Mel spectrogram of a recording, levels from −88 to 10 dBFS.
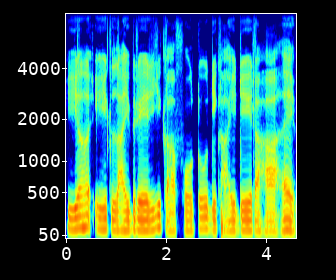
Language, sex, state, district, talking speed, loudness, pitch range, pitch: Hindi, male, Bihar, Kaimur, 115 wpm, -15 LUFS, 90-100 Hz, 95 Hz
